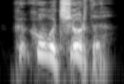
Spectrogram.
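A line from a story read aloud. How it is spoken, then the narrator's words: Old man's tearful mutter. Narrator (Russian): Вытирая слезы, пробормотал старик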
